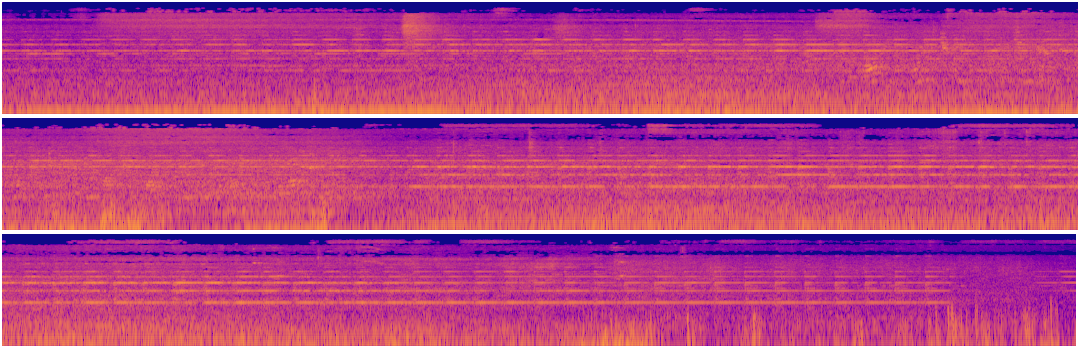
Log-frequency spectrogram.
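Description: A Metra bilevel commuter train rolling along the platform and pulling away: a steady rumble of the cars on the rails, heaviest in the first half and easing after about fourteen seconds. Several steady high ringing tones run over it.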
